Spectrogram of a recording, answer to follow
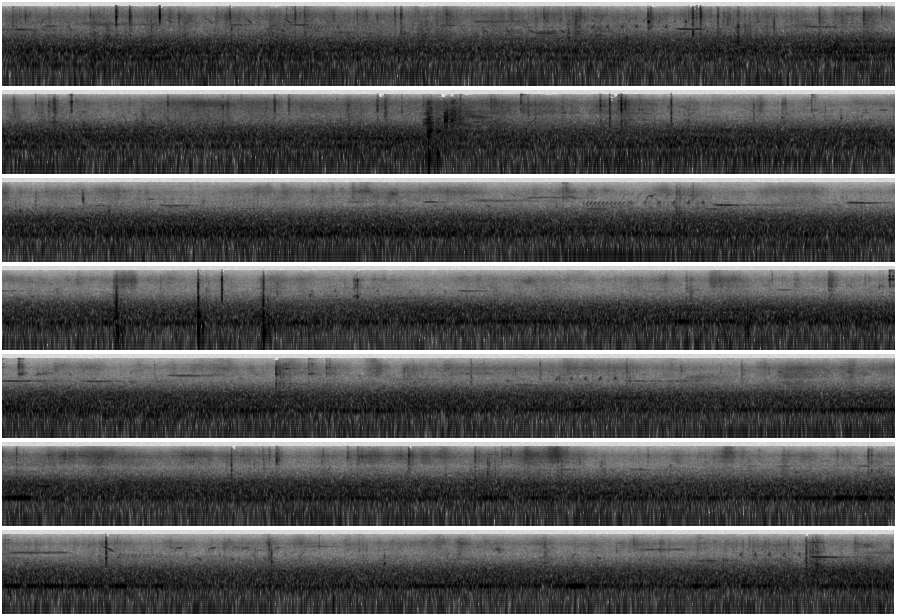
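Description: Steady outdoor background noise with a faint steady hum, broken by a few sharp clicks of horse tack being handled while a horse is saddled, including a quick cluster of three about halfway through.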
